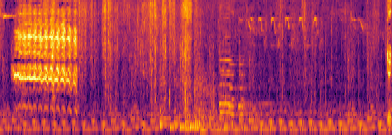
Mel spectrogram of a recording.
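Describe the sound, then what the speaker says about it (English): A spirited, lightning-quick stallion whinnies in several rising and falling calls, with hoof clops in between, fairly close and clear. "Alexander had his first glimpse of a horse named Bucephalus"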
